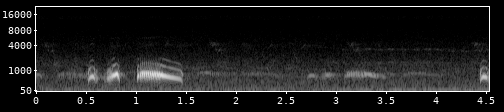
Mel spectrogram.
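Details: {'caption': 'Spotted dove calling to rouse a decoy bird: two brief rising notes followed by a rich, long coo that slides downward, then faint soft murmurs and a single short note closing.'}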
